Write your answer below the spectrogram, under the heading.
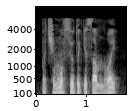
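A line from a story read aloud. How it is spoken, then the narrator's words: Quiet question. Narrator (Russian): спросил я негромко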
